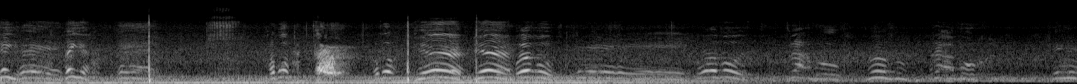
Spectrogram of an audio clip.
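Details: Heusty, a 10-month-old Dobermann in training, gives a run of short, arched, high-pitched whining yelps, several per second for most of ten seconds, easing toward the end, over a steady low hum.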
